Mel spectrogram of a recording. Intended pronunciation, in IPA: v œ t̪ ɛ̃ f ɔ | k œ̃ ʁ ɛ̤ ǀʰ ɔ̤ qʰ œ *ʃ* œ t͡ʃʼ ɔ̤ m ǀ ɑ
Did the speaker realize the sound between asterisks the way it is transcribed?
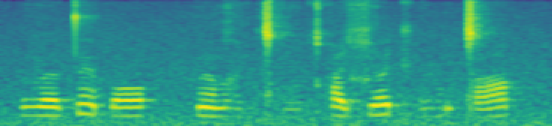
no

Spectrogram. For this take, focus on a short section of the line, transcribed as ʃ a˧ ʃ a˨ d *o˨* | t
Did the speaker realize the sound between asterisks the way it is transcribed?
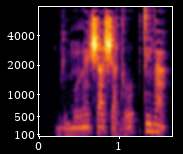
no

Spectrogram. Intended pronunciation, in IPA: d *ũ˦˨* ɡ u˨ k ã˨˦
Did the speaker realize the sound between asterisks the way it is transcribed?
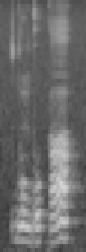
no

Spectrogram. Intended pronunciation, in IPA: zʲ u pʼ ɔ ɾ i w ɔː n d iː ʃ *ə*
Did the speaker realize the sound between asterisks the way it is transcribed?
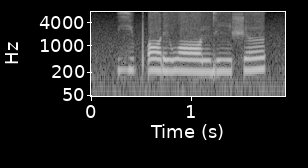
yes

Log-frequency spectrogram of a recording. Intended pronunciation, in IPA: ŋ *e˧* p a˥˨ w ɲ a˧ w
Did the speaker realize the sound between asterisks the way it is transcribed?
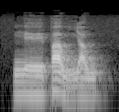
no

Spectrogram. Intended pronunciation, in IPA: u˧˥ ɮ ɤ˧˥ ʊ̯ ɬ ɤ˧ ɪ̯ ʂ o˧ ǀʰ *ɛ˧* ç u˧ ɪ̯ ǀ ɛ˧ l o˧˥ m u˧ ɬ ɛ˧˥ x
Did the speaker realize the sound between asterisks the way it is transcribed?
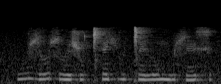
no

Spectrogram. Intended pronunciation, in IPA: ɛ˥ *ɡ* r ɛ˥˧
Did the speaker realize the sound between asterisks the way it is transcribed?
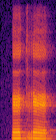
yes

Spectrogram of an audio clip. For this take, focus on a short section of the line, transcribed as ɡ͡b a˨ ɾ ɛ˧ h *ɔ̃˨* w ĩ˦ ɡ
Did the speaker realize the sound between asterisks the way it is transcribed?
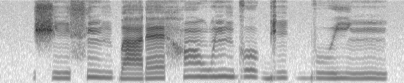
no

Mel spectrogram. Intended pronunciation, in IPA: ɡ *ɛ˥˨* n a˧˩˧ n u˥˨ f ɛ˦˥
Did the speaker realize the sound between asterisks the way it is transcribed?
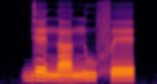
yes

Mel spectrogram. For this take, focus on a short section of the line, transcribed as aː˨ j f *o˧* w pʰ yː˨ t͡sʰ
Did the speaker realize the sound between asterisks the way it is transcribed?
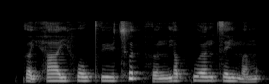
no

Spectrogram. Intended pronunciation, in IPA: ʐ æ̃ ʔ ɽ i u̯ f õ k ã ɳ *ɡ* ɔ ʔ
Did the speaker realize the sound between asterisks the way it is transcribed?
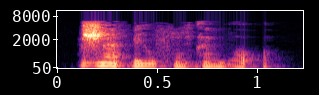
no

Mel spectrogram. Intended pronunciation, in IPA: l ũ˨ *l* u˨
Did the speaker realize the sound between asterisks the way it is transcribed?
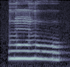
yes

